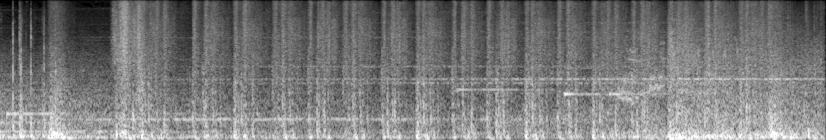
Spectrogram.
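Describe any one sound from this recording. Blasts and explosions boom during a fight.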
